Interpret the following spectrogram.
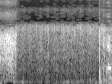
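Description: Near silence: a faint, even hiss on the recorded air traffic control radio audio, with no transmission.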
